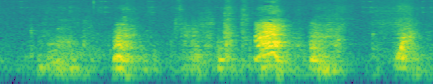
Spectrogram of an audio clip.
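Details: Springer Spaniel indoors, searching down the sofa for something that isn't there: a run of whiny grumbling whimpers and short muffled yelps in uneven bursts, the loudest near the middle, with quiet gaps between.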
